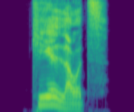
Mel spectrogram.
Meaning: genitive singular of Kehllaut
- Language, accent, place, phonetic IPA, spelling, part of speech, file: German, Germany, Berlin, [ˈkeːlˌlaʊ̯t͡s], Kehllauts, noun, De-Kehllauts.ogg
